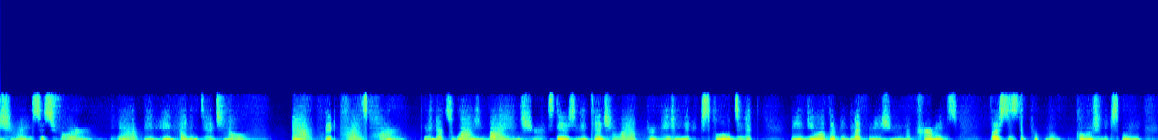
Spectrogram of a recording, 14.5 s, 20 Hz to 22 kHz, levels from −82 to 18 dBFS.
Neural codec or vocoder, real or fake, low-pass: codec, 44.1 kHz, 0.9 kbps, DAC; fake; 7.2 kHz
